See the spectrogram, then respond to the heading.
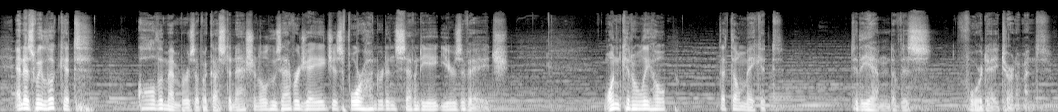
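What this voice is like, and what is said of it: Hushed golf-announcer voice. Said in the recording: “as I talk in this hushed voice for the next 4 days”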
